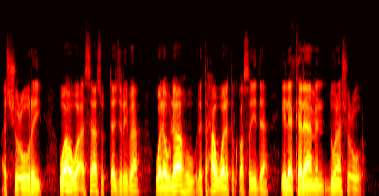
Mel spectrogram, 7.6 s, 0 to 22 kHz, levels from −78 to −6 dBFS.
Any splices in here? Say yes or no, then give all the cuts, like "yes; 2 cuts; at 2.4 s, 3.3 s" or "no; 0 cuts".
no; 0 cuts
